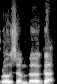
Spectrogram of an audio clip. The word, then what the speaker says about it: Rosenberger: So Krauss was a very cheap surname, whereas my mother's family were very proud because they were called the Rosenberger. Three syllables.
